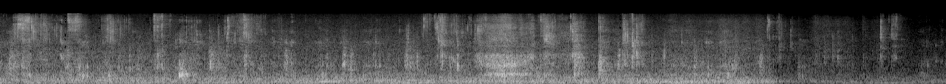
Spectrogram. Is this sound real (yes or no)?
yes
